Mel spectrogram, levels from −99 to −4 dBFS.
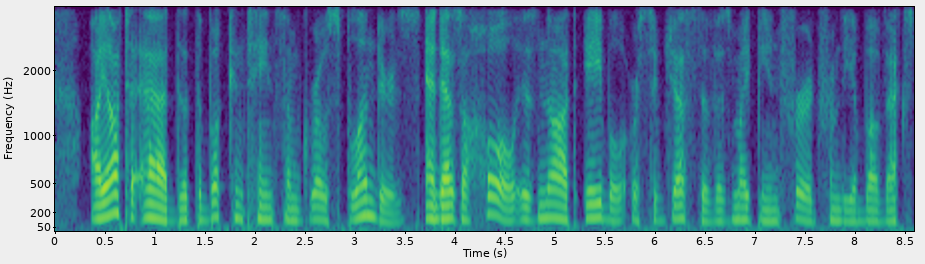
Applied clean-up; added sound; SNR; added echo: none; none; none; none.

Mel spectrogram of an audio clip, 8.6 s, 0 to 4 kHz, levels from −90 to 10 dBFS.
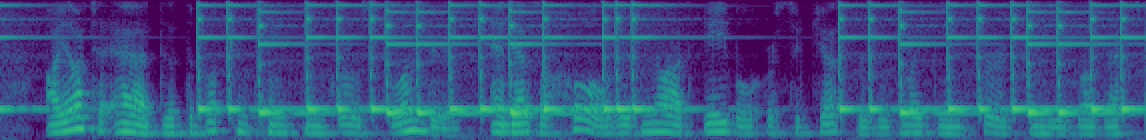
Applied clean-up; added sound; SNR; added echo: none; Doorbell; -5 dB; reverberation time 0.3 s.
